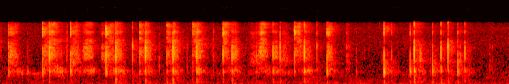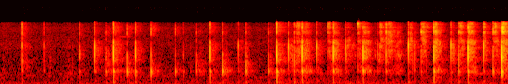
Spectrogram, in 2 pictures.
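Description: Fingernails tap and scratch the hard plastic flip cap of a pink conditioner squeeze tube held in the hand. The result is a rapid, uneven run of dozens of sharp, dry clicks and scrapes with very little ring, plus a quieter stretch midway.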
